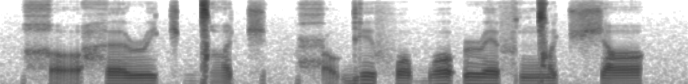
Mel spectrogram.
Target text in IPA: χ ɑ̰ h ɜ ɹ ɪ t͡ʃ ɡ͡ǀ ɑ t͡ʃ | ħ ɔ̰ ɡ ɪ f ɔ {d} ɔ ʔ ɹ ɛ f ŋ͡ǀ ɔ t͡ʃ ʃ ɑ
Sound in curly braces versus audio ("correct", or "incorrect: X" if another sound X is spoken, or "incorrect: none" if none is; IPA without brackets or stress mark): incorrect: b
